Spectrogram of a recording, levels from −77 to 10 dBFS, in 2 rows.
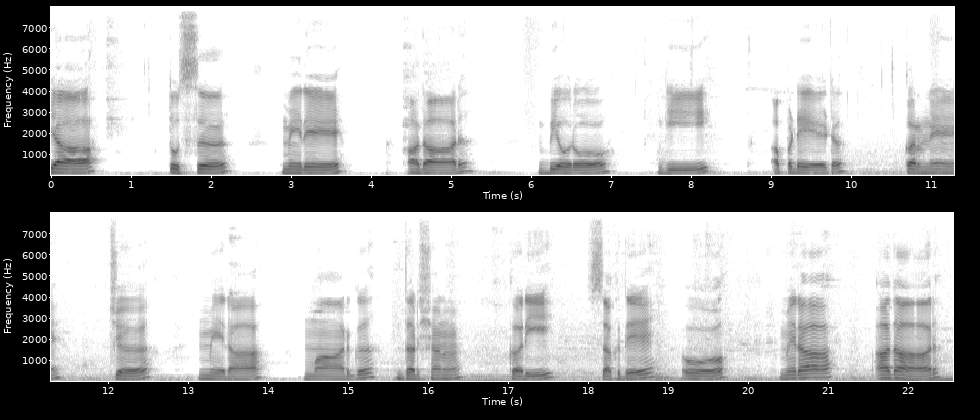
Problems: none marked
